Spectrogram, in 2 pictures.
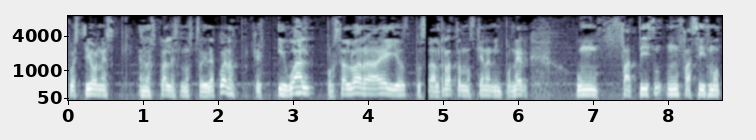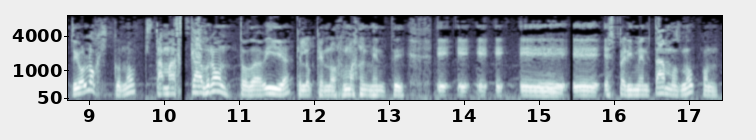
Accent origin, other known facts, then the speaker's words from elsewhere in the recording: Mexico; toda esta desvinculación que tenemos entre nosotros como sociedad mexicana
